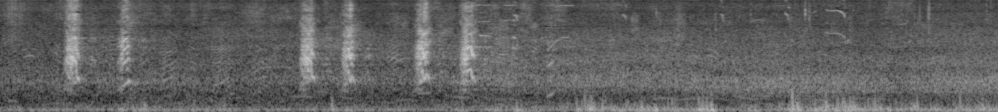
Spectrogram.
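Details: Barking from Feorish Irish Wolfhound Bran, Irish Junior Champion: six crisp barks in pairs during the first half, then the barking stops and low rumbling background noise takes over.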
